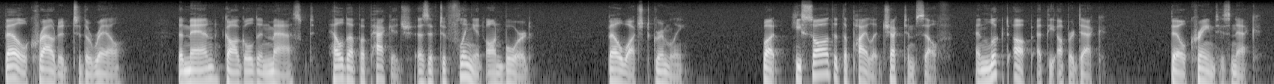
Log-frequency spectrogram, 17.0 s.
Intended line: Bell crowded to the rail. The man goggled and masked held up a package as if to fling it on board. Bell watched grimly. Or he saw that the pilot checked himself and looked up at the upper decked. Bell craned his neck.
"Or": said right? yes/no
no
